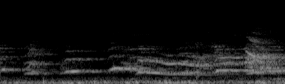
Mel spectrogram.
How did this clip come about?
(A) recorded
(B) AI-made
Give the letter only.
A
